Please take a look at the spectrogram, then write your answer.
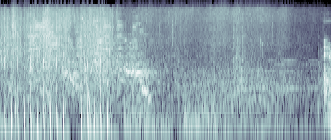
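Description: Rapid bursts of gunfire in The Outer Worlds video game crack out in a dense volley over the first couple of seconds, then give way to a quieter rumbling ambience, with a sharp shot returning at the very end.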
